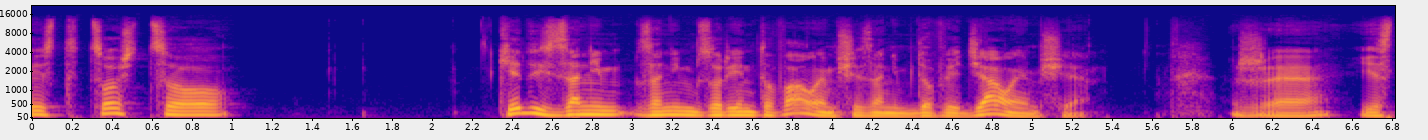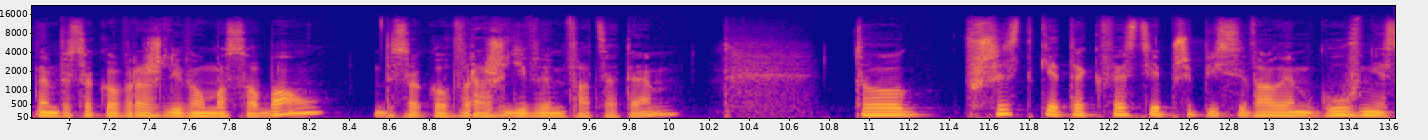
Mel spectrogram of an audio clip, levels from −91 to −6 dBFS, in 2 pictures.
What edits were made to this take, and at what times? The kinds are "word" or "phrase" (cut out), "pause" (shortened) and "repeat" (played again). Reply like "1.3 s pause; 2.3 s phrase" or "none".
none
